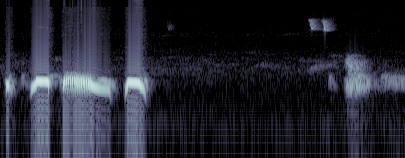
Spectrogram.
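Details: Spotted dove decoy calling wild birds, with one loud phrase of a short note, a hooked note, a long drawn falling coo and an arched note. After a long silence, softer distant cooing follows.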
